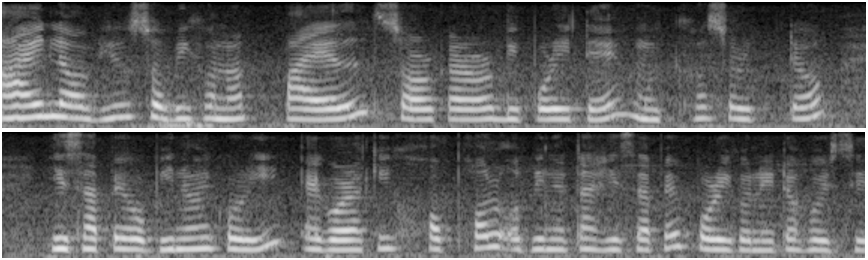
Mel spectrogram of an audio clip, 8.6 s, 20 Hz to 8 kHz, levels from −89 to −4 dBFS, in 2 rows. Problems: none marked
